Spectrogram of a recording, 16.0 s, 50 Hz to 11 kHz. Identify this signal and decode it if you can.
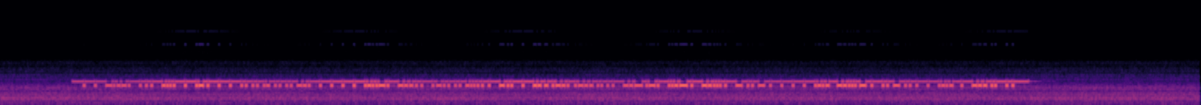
RTTY (50 baud, 450 Hz shift), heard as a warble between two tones, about 2350 Hz centre, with radio static and room echo. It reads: QRZ? DE PA4NLC K CQ TEST YO9DV YO9DV CQ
